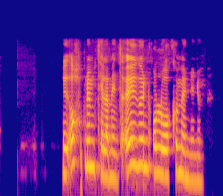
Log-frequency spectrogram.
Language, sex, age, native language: Icelandic, female, 20-29, Icelandic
